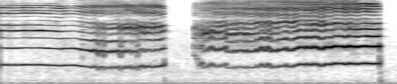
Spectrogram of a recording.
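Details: Bingo the pet otter squeaks to appeal for attention or when sleepy. A long, steady, shrill whine wavers slightly, breaks off briefly, then resumes even louder and sustained to the end.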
